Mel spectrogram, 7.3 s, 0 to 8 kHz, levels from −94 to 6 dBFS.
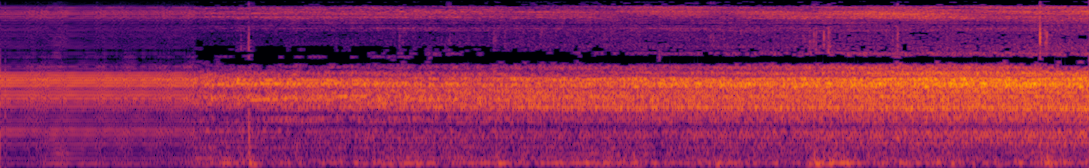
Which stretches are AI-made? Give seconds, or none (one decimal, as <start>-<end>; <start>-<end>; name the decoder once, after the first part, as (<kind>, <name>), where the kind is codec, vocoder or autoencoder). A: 0.0-1.3 (vocoder, WaveNeXt)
